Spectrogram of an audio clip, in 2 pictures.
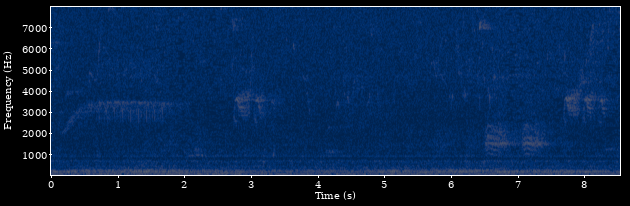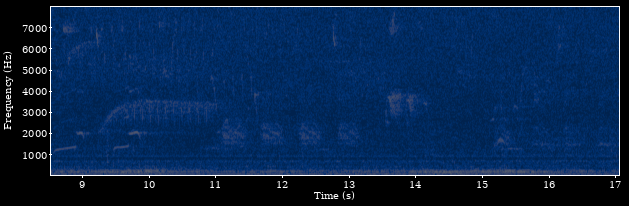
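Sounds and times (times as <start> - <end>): steady low hum: 0.0 - 17.0
faint bird calls: 6.0 - 14.3.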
